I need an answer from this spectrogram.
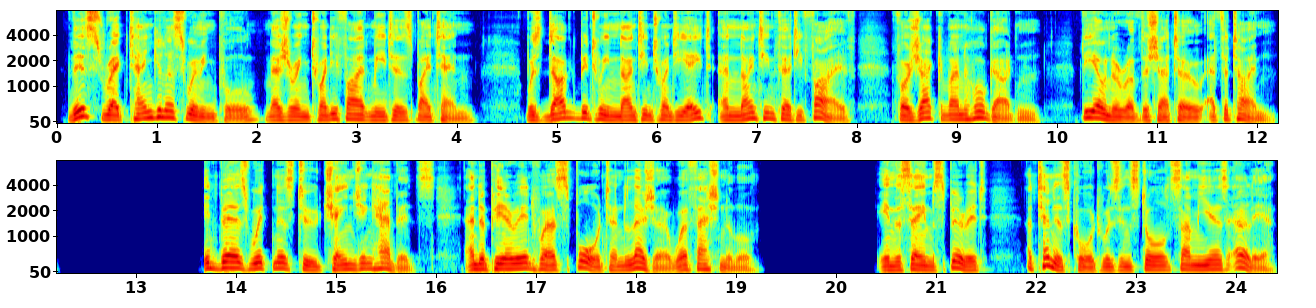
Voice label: audioguide en adulte; modave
